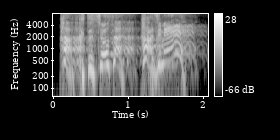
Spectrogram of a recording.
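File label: Japanese; 探奇（守望先锋2）; 终极技能; 発掘調査、始め！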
